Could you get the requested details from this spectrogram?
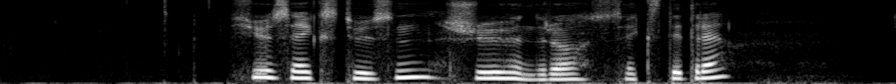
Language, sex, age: Norwegian, female, 24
